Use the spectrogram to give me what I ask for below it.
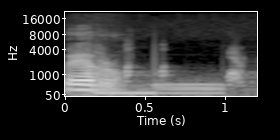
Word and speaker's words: perro: Primero la P, juntas los labios, luego la es como un poquito cerrada, y luego la R, cómo mueves la lengua.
